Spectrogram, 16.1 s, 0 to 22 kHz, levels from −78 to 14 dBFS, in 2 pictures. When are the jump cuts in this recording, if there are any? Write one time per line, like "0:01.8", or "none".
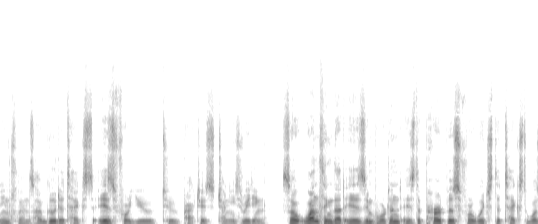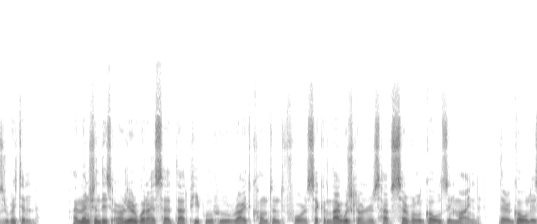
none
